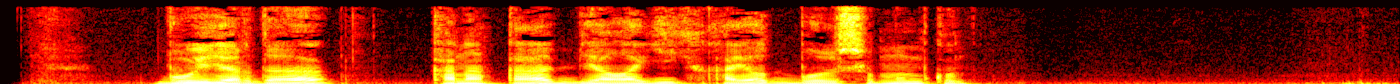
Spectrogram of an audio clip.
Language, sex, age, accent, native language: Uzbek, male, 25-34, Toshkent viloyati, Kazakh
